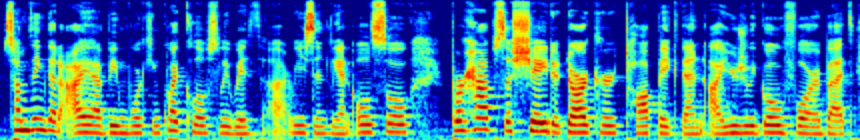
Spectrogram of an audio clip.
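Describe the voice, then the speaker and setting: A woman whose first language is Finnish gives a remote conference talk. Her voice is smooth and clear at a middle pitch, and she speaks earnestly, often pausing on fillers and restarting her sentences. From Finland.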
